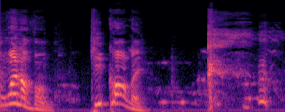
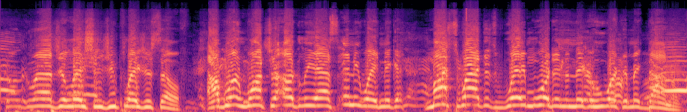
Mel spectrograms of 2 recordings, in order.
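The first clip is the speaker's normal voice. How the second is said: loud, lower and punchy, like a taunt in a fight; yelling taunt; 4 semitones lower, 9 dB louder than usual. Real, not acted. Caller yells to woman on air, loud taunting. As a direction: throw it at her at full volume.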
